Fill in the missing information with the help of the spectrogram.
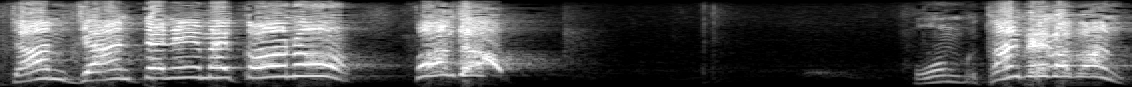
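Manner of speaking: loud, high, commanding shout. Retold or imitated. Preacher demanding the phone from the brother, shouting. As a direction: yell down the phone with full authority. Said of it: "मैं चिल्ला रहा हूं".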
